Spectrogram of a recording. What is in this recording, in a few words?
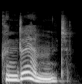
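"condemned", British English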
